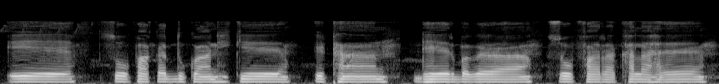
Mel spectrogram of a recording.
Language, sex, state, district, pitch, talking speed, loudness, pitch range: Chhattisgarhi, male, Chhattisgarh, Jashpur, 120 Hz, 115 wpm, -16 LUFS, 120-125 Hz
